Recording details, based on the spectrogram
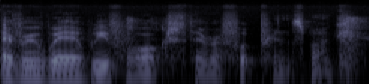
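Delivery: weary, worn-out sigh, then the line. Voicing Alara replying to the group: sighing, as Alara. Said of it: "she just sighs and says".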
